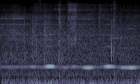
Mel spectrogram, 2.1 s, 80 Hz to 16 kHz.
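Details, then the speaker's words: Minelab GPX 5000 metal detector on Gold timing, presets, receive gain at factory 11, listening over the ground: steady threshold hum wobbling irregularly; jittery because receive gain is too high for this ground and coil. "can't meet but it's a little bit jittery so what that means is my RX gain might be a little bit too high for this ground and this coil"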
